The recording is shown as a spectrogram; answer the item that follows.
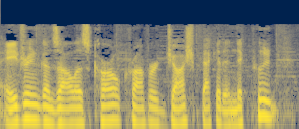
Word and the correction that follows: Punto: I guess Punto is pronounced,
